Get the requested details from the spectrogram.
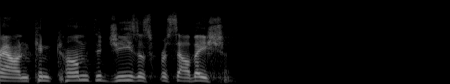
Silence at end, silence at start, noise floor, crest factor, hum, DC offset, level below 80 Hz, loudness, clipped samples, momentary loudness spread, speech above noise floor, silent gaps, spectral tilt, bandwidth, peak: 2.2 s; 0 s; under -90 dBFS; 22 dB; none; under 0.1%; -88 dBFS; -36 LUFS; under 0.1%; 7 LU; over 54 dB; none; -3.5 dB/octave; 14 kHz; -16 dBFS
